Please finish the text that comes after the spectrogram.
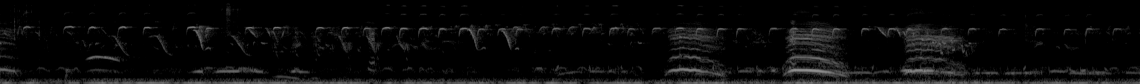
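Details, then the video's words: Peahen, the female Indian peafowl, giving three loud, harsh, honking calls rich in overtones, about a second apart in the latter half, over a dense backdrop of high, quick chirps from many small birds. "Peahen bird the Indian peacock/most clear sound"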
